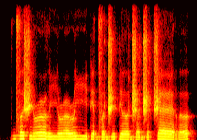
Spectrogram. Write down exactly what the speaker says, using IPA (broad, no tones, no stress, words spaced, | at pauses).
d͡zəʃi ɹə˞ðiːɹə˞ ɹiːpʲɛ d͡zəd͡ʒi pʲəːd͡ʒəːd͡ʒə t͡ʃɛːrə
